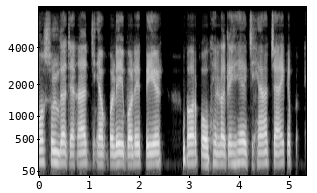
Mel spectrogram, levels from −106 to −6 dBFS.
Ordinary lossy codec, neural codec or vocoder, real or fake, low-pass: none; codec, 16 kHz, 1 kbps, FunCodec, trained on LibriTTS, 50 frames a second; fake; 7.2 kHz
